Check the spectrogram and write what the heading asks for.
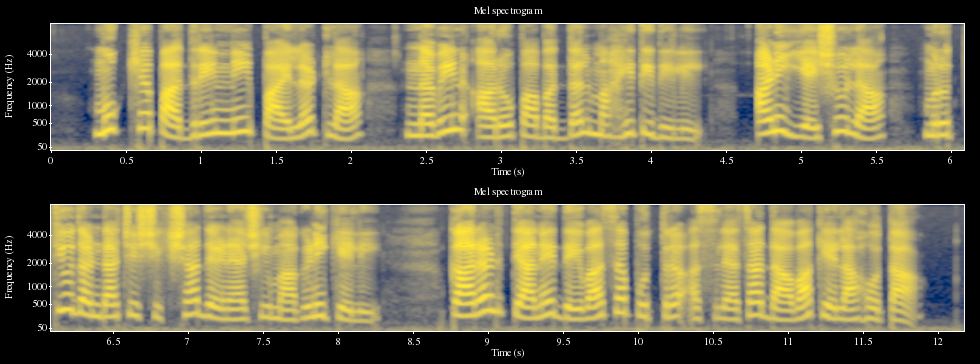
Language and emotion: Marathi, neutral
